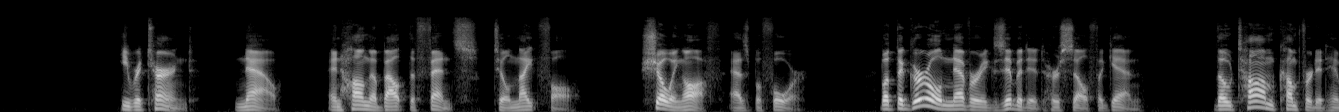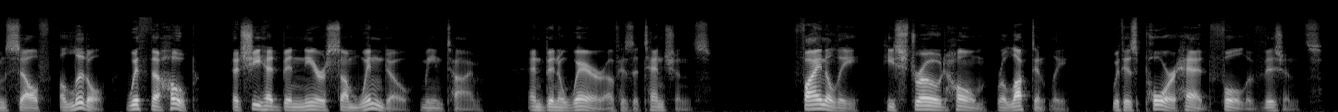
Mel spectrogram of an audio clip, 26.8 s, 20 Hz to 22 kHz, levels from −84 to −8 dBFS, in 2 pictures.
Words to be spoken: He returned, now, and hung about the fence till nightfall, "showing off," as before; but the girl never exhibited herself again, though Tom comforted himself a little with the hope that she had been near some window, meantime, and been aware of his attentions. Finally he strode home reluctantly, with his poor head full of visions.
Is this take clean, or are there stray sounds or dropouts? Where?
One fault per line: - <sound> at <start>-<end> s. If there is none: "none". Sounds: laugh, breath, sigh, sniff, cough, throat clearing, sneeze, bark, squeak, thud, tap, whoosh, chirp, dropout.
none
